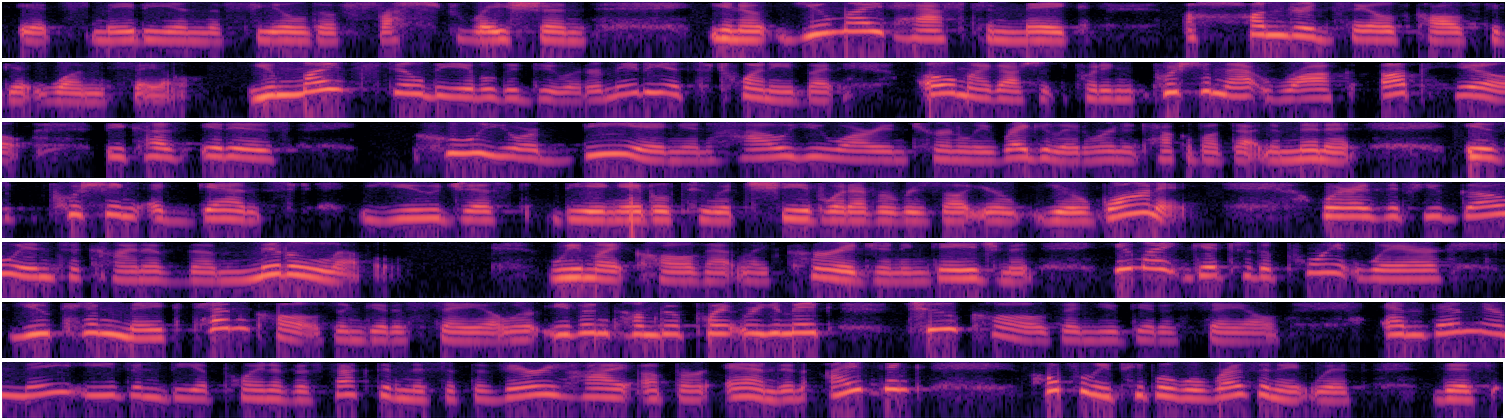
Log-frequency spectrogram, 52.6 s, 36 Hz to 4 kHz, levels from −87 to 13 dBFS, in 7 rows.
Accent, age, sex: American, 50-69, female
